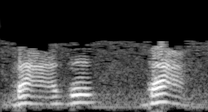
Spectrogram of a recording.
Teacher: بده يحرص القارئ على أن يعطي العين حقها، ثم بعد ذلك ينطق الدال مقلقلة بالتباعد بين طرفي عضو المخرج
